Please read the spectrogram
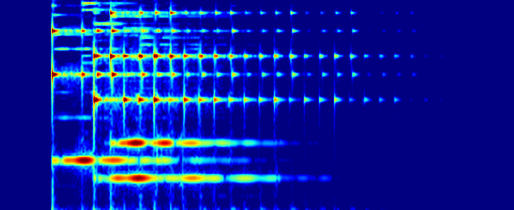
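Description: Channel logo sting: a short electronic chime jingle. A rapid run of bright, bell-like notes starts sharply about half a second in and dies away over roughly three seconds.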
